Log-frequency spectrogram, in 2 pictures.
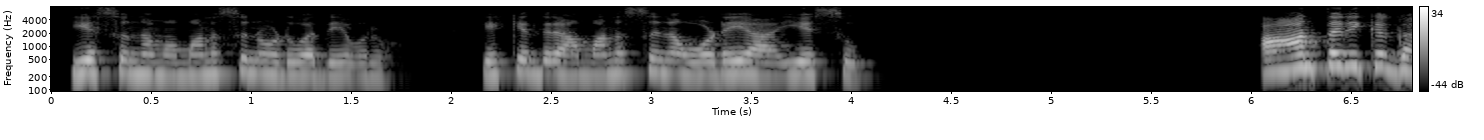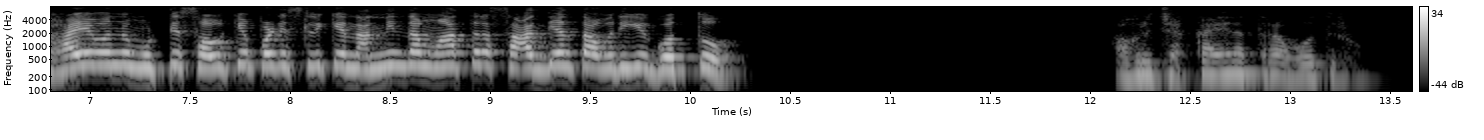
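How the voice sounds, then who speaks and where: High-voiced fervent woman preacher. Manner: fervent, repetitive, addresses listeners directly. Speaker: preacher, religious sister. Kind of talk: impassioned sermon storytelling.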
